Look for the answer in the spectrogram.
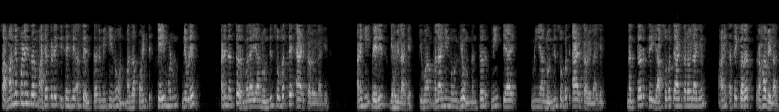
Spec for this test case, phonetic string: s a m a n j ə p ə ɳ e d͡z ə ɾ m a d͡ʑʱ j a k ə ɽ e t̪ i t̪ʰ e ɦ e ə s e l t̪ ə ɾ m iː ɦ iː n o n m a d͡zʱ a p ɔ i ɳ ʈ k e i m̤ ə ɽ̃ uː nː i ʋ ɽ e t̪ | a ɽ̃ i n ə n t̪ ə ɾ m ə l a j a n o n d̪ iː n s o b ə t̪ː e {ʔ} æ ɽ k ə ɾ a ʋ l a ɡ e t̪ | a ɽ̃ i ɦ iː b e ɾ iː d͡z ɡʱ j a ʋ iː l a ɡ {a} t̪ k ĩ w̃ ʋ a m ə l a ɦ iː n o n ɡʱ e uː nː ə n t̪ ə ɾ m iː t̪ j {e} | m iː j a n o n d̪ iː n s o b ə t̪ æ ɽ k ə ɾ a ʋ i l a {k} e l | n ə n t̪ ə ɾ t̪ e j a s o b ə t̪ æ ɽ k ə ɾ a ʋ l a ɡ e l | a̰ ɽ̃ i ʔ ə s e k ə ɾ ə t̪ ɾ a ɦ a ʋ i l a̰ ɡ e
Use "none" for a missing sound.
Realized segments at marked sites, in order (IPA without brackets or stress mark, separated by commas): ʔ, e, a, ɡ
